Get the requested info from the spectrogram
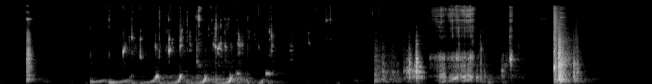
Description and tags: Pour Shot Drink Slam
Pouring liquid in a shot glass, picking it up, drinking & slamming it down (not too hard) on the table.
drink, liquid, pour, shot, slam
